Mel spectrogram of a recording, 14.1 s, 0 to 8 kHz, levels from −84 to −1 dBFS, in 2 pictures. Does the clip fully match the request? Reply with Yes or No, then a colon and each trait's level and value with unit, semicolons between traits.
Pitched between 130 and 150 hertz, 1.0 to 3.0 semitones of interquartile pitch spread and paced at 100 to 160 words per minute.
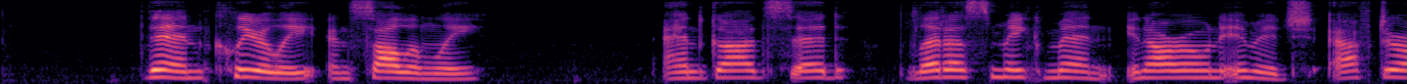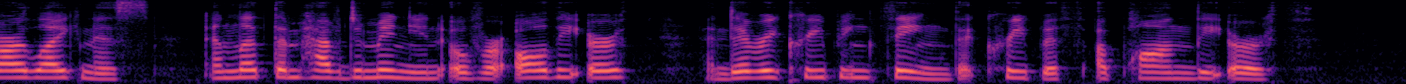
No: high, 240 Hz; narrow, 2.6 semitones; average, 150 wpm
